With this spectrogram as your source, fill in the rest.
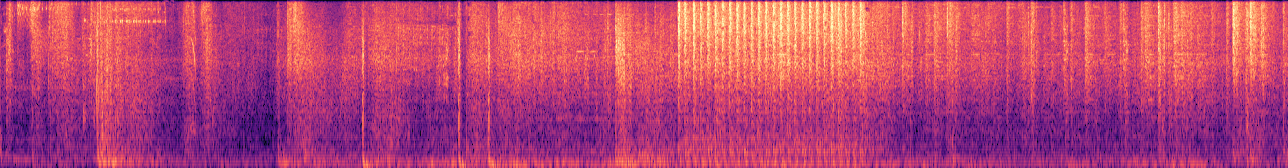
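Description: Rapid gunfire rattles loudly, with sharp bursts one after another.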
